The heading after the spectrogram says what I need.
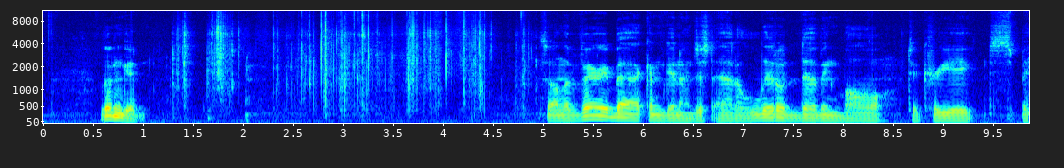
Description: Someone is speaking and then crinkling of paper and more speaking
